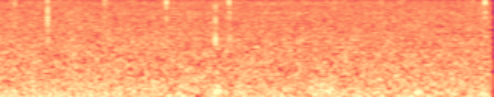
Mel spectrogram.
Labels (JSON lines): {"label": "ambient", "recorder": "HydroMoth"}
